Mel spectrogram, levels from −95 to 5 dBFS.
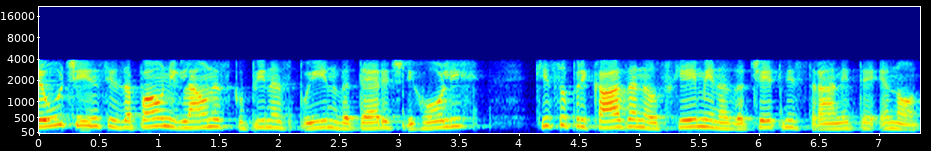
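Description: No technical faults can be heard in this speech recording.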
